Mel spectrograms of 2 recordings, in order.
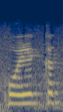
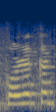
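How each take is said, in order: First: The middle consonant is a 'y' sound. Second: The middle consonant is the retroflex 'zh' sound. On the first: This is the regional way people say it. "പ്രാദേശികമായി ഉച്ചരിക്കുന്ന" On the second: This is the standard form of the word. "കൊഴക്കട്ട എന്ന പദമല്ല"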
